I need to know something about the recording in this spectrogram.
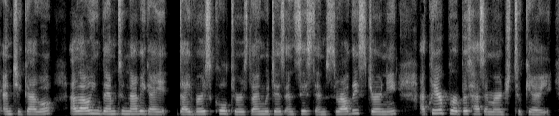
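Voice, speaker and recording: A woman moderating an online session, reading out a speaker introduction with a few stumbles. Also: a little high. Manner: warm scripted intro, some stumbles.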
